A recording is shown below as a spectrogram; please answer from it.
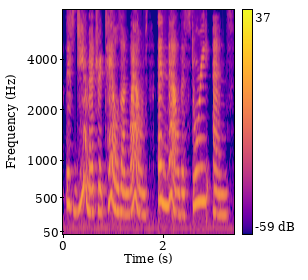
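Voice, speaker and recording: A storybook reader whose voice runs through a chipmunk effect, squeaky and sky-high. The reading hops up and down in a lively sing-song and bounces through rhyming verse. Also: moderate pace. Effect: sped-up, high chipmunk-style pitch shift. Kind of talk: reading picture books aloud.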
